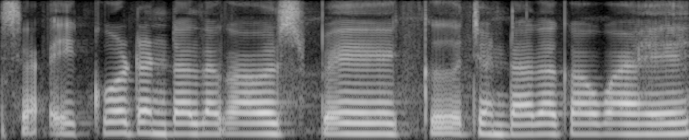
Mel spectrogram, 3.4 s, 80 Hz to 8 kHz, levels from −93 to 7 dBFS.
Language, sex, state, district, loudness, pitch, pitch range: Hindi, female, Bihar, Purnia, -16 LUFS, 220 Hz, 215-220 Hz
